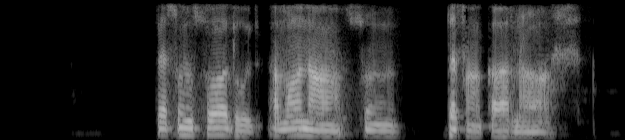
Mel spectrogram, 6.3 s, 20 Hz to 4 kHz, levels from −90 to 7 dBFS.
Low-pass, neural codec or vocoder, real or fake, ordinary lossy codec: 3.6 kHz; codec, 44.1 kHz, 2.6 kbps, SNAC; fake; AAC, 24 kbps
